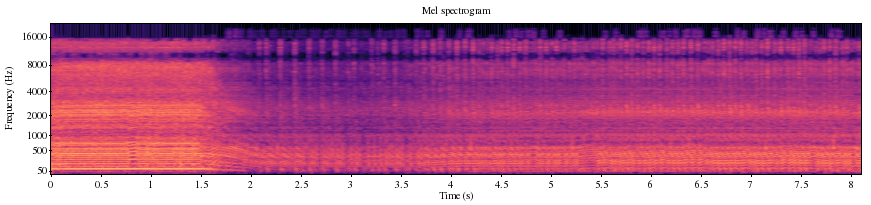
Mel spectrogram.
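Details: Husqvarna string trimmer after freeing a sticking trigger and adjusting the out-of-tune carburetor (it kept cutting off): a loud burst drops into a smooth, high, steady two-stroke buzz with the string whistling, running clean and strong at high rpm.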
